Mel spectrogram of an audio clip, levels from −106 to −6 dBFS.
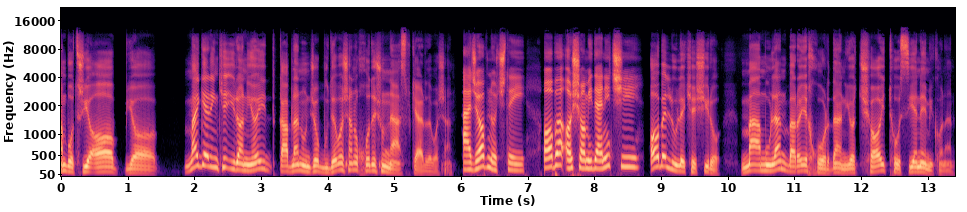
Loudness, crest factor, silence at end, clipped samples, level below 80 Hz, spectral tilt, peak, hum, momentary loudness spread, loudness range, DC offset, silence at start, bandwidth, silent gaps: -22 LUFS; 18 dB; 0.05 s; under 0.1%; -58 dBFS; -4.5 dB/octave; -4 dBFS; none; 10 LU; 3 LU; under 0.1%; 0 s; 12 kHz; none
